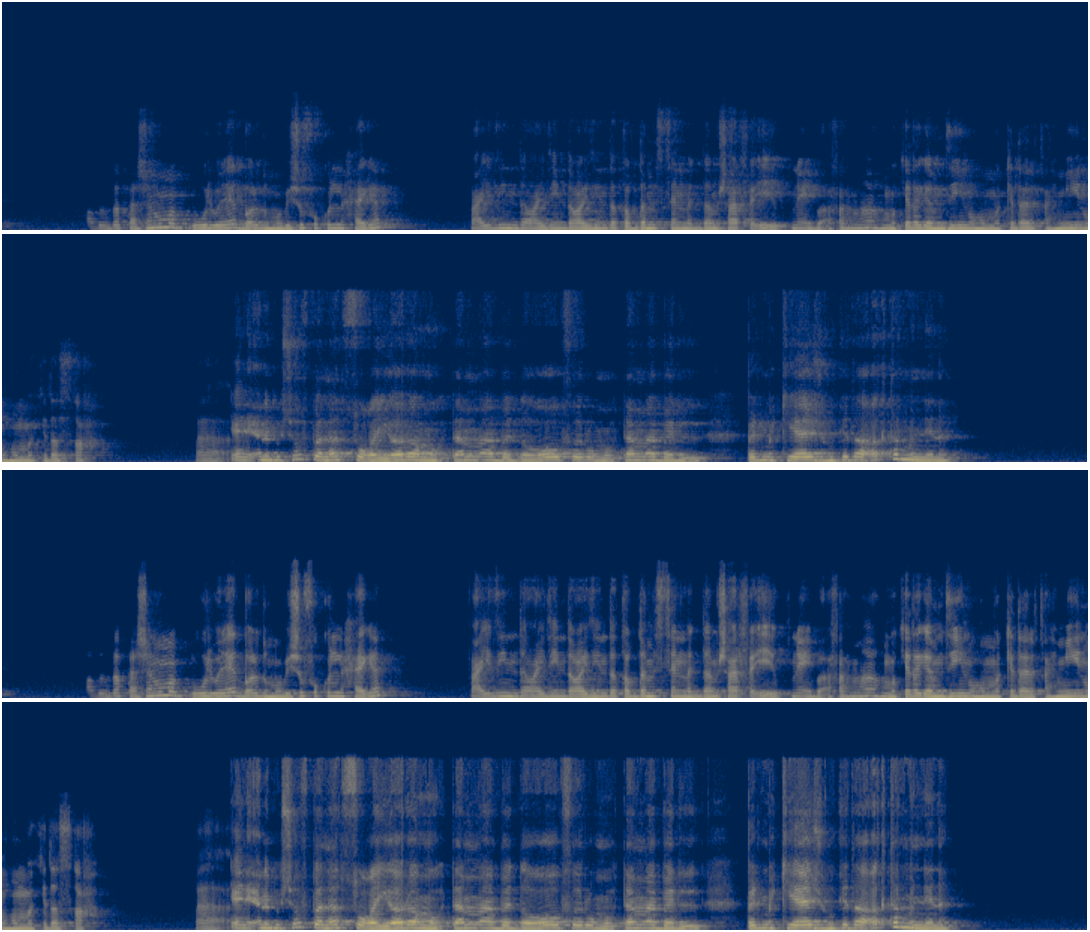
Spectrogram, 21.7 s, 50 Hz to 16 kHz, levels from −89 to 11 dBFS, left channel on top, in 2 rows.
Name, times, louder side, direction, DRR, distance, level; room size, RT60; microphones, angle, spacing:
voice 1, 0.9-3.8 4.7-11.8 12.8-13.2, right 1 dB, 85° right, 2.0 m, -32 dB
voice 2, 13.1-20.3, right 2 dB, 65° right, 1.6 m, -26 dB
25.5 x 25.0 x 5.3 m
head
